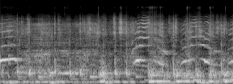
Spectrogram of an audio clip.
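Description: Traditional Ugandan song with drum accompaniment: a high voice holds long, slightly wavering notes over a steady drumbeat.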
